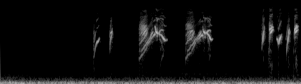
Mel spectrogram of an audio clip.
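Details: Caged European goldfinch in 'reclamo' song, the master bird or its copying pupil: a few sparse high notes, then two slurred descending whistled phrases and a closing cluster of sharp chirps over low hum.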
